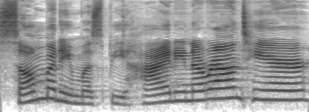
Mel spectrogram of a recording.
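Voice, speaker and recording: A woman's put-on character voice, high-pitched with lively intonation, at a moderate pace. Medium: read story.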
